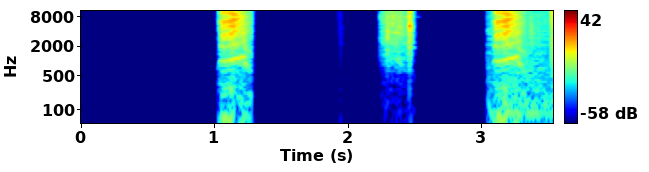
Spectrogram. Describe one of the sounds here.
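A short menu blip sounds.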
